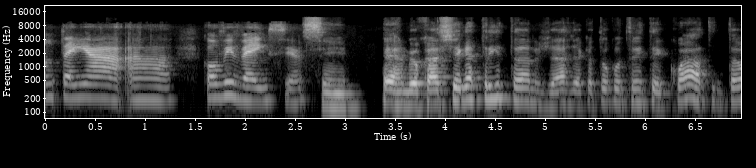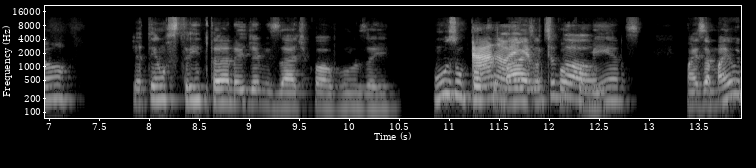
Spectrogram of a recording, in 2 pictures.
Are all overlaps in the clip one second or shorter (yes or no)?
no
